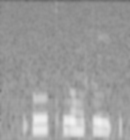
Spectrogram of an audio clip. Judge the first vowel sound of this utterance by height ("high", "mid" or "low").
high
